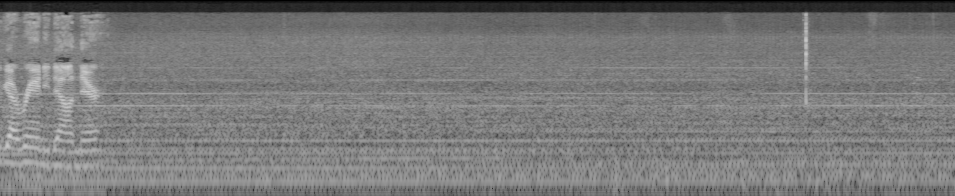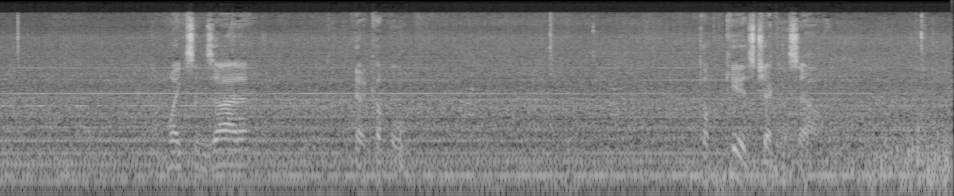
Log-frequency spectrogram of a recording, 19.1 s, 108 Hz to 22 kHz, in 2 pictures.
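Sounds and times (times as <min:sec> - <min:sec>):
engine and hydraulic drone: 0:00.0 - 0:19.0.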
